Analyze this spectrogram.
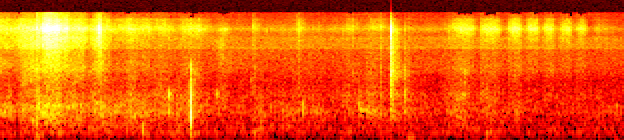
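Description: Handling noise: rustling with scattered sharp clicks, and a quick run of soft ticks near the end.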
